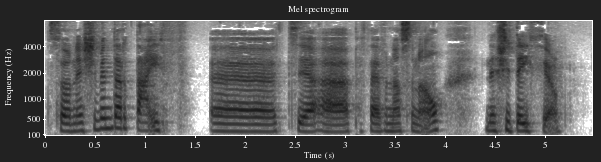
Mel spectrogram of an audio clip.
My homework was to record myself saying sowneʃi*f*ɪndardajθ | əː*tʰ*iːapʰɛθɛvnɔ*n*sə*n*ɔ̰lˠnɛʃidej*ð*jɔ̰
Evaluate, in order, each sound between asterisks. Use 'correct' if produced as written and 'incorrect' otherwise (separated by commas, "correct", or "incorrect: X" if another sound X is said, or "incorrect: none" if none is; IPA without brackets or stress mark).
incorrect: v, correct, incorrect: none, correct, incorrect: θ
